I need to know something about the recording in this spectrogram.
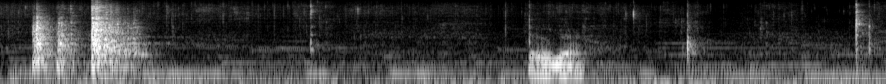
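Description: Steel spoon stirring and scraping bharit in a stainless steel bowl, with a couple of sharp clinks about half a second in and lighter clicks later. The hot oil tempering poured on just before is still sizzling faintly into the mash.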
